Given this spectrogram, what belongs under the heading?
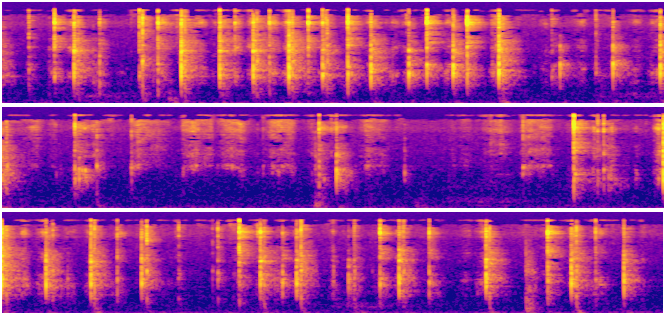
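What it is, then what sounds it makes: Metal lipstick tube. Long painted nails tap and scratch the surface of a small rose-gold metal lipstick case, a hollow cylinder held in the fingers. Quick, bright, clicky taps each carry a brief metallic ping. A softer stretch of faint scratching in the middle separates two busier bursts of rapid tapping, all at a quiet, close level.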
